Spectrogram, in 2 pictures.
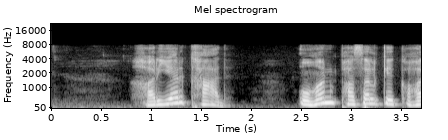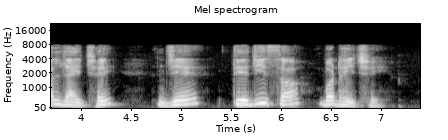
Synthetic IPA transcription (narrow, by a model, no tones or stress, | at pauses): həɾijəɾkʰad̪ | oɦənpʰəsəlkekəɦəld͡ʒajt͡ʃʰɛ | d͡ʒe | t̪ed͡ʒisə̃ | bəɽ̤ʱəjt͡ʃʰɛ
